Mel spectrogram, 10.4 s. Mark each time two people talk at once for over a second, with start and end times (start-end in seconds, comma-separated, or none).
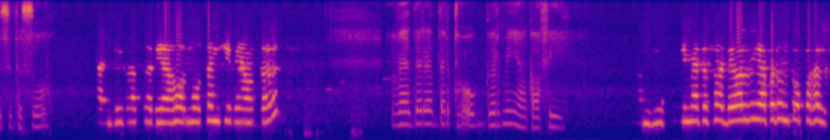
none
